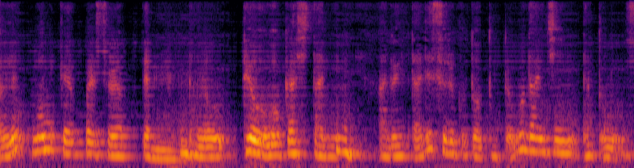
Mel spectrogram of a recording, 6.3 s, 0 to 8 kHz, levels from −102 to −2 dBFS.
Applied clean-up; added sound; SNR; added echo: neural separator model SepFormer DNS4.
